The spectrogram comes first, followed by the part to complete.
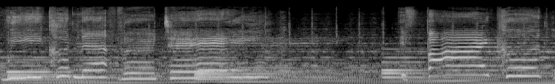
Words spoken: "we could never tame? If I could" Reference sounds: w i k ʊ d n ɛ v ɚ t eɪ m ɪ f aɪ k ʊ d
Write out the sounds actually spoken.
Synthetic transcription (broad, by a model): w i k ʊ d n ɛ v ɚ t eɪ ɪ f aɪ k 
